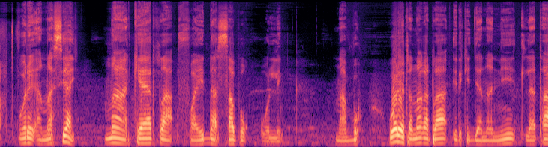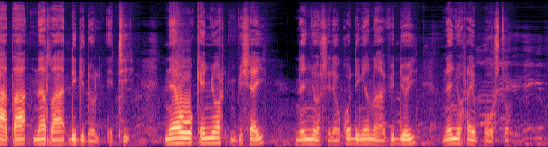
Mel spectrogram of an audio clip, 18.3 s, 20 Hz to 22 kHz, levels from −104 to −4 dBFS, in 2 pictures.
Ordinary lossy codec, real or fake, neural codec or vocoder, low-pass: none; real; none; none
